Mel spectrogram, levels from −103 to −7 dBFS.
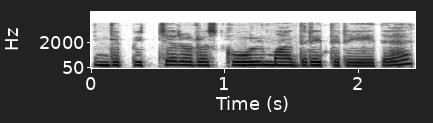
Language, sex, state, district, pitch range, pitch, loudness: Tamil, female, Tamil Nadu, Nilgiris, 210-220 Hz, 215 Hz, -14 LUFS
